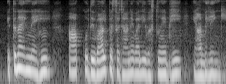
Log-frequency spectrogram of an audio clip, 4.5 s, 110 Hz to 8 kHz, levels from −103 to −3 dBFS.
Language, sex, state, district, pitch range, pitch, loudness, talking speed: Hindi, female, Uttar Pradesh, Muzaffarnagar, 180-205 Hz, 190 Hz, -24 LUFS, 160 wpm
